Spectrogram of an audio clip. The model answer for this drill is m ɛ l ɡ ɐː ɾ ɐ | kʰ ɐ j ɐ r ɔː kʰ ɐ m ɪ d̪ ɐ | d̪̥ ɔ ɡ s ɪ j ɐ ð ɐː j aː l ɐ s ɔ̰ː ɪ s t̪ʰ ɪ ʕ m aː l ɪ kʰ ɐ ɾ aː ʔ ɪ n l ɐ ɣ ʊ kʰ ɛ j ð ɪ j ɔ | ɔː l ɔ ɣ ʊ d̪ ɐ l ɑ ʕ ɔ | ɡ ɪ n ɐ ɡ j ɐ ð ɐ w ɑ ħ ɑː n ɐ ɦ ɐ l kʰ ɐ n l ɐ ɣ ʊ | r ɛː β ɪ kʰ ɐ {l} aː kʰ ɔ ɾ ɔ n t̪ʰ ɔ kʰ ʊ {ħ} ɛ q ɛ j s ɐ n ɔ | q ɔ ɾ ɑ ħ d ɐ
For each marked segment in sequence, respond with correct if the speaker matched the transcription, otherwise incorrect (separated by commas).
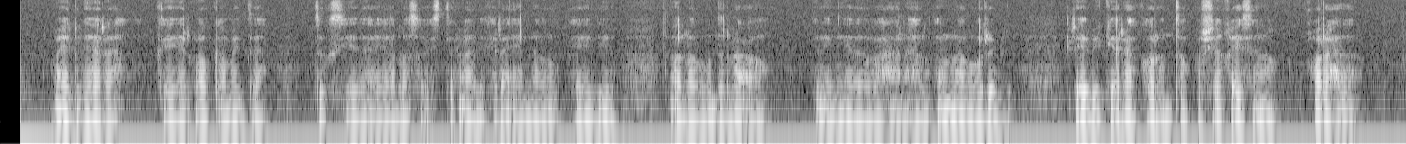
incorrect, incorrect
